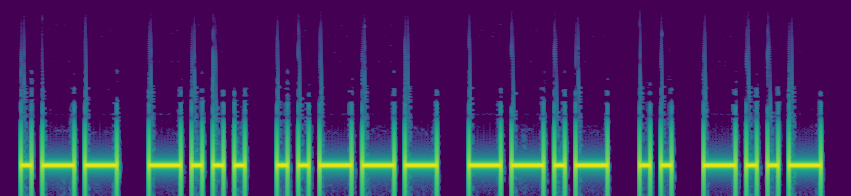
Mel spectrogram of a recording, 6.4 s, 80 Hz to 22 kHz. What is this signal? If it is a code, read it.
Morse code, heard as a keyed tone, about 15 wpm, 700 Hz. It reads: WB2QIX
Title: Common QSO Phrases Encore 15wpm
